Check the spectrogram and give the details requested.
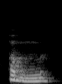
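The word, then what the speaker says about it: ham: And the mantra is h a m but it's pronounced hum.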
